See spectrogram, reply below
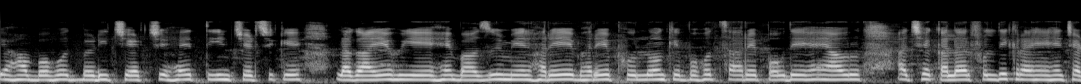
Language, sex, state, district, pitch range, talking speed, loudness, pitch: Hindi, female, Andhra Pradesh, Anantapur, 210-225 Hz, 155 wpm, -13 LUFS, 220 Hz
